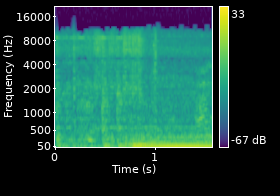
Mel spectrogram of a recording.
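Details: Proton Exora after a DIY fuel pump replacement (the old pump caused a buzzing whine): brief cranking, then the engine catches within a second and settles into a steady, even rumble; clean start.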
